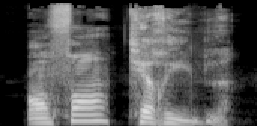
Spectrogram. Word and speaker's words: enfant terrible: Enfant terrible. you have to roll your R. Just the enfant and terrible. Yeah.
